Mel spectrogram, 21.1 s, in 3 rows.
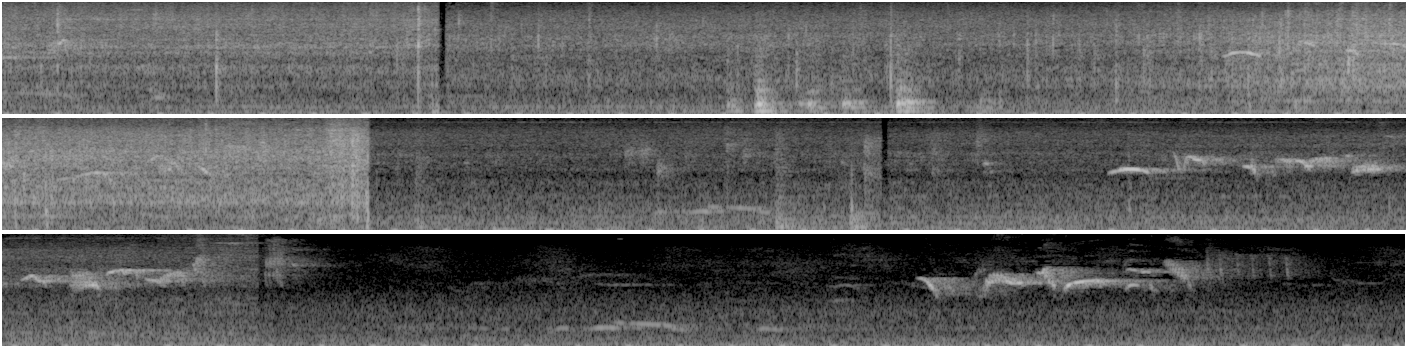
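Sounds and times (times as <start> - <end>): steady hiss: 0.0 - 15.3
songbird chirping: 11.6 - 21.0.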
